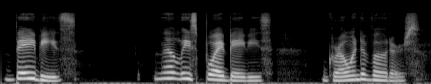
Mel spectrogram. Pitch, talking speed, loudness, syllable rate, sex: 210 Hz, 85 wpm, -17 LUFS, 4.3 syllables/s, female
